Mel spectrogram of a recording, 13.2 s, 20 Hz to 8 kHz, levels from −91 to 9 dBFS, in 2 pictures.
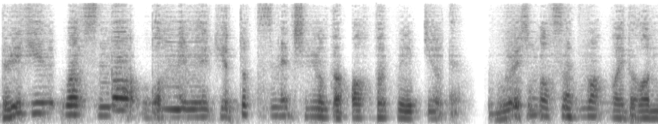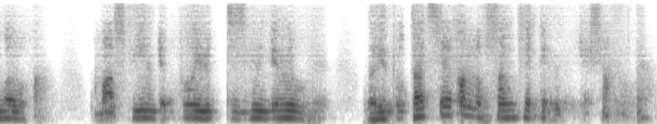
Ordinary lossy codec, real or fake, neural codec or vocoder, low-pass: AAC, 48 kbps; fake; codec, 44.1 kHz, 0.9 kbps, DAC; 7.2 kHz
